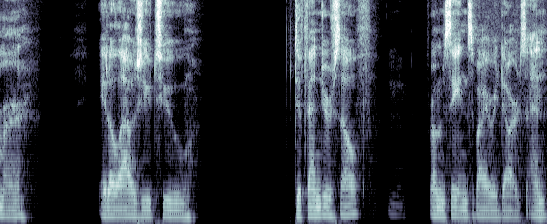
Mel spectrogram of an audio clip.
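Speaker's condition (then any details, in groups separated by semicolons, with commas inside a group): ALS; affects hand function; recently diagnosed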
